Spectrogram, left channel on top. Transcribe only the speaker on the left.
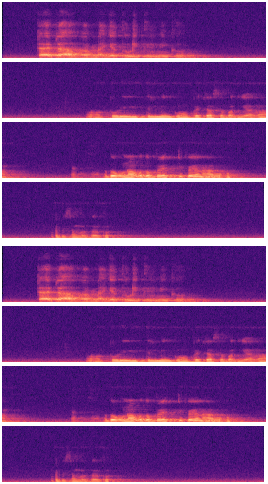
ᱮᱴᱟᱜ ᱮᱴᱟᱜ ᱚᱱᱠᱟ ᱢᱮᱱᱟᱜ ᱜᱮᱭᱟ ᱛᱩᱲᱤ ᱛᱤᱞᱢᱤᱧ ᱠᱚ᱾
ᱮᱱ ᱛᱷᱚ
